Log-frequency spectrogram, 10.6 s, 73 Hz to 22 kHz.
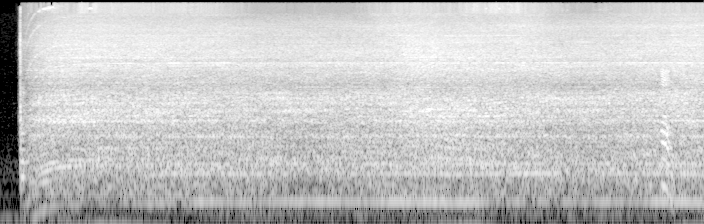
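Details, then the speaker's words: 1996 Hoover Spirit (Elite) U5067-930 self-propelled upright vacuum: a loud, steady high-pitched motor scream, even from switch-on, with no surging or rattles. Normal running. "and now we'll go ahead and turn this thing on and demo it for you and you can hear this and all its screaming overly loud hoover glory"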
